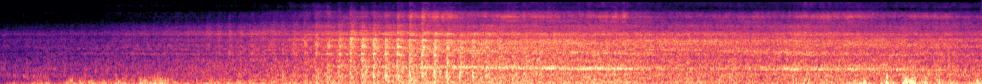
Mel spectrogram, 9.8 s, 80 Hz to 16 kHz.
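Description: E653 series electric express train passing close by, growing louder to a peak about three to four seconds in. Its wheels clatter in a rhythm over the rail joints, with a steady whine that sinks slightly in pitch as it goes by.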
